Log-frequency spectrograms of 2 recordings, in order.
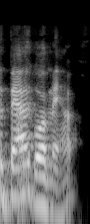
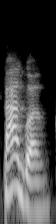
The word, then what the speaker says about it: Bagua: And at that event, I met another interior designer who recommended you to me because I had no idea about, I'm going to say it wrong, but the Bagu map. Bagu map? Don't ask me. – Yeah, the Bagua map. Mm-hmm. – Okay, Bagua. Great. That's how you say it.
